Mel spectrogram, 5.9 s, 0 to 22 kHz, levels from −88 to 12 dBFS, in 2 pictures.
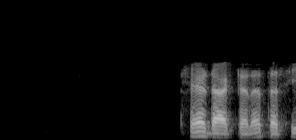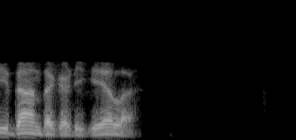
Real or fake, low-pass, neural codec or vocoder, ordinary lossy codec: real; 3.6 kHz; none; MP3, 32 kbps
